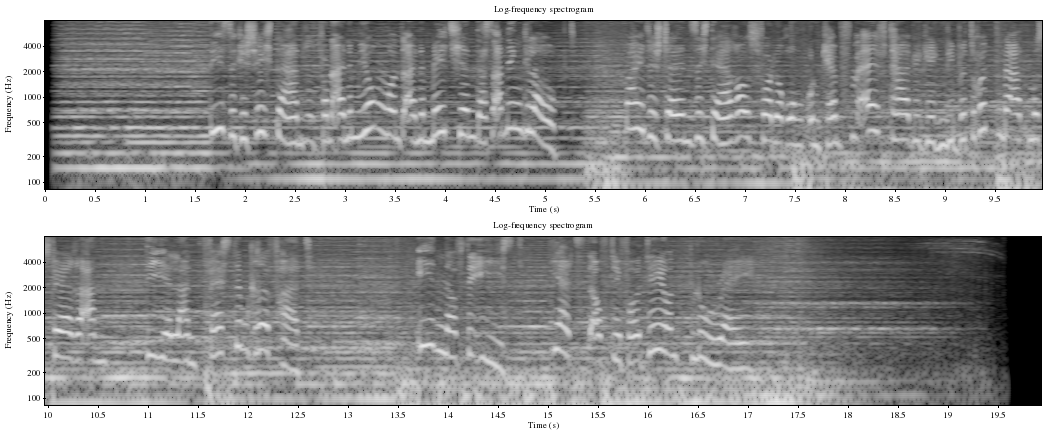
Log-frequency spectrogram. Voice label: TV Spot; Eden Of The East; Universal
